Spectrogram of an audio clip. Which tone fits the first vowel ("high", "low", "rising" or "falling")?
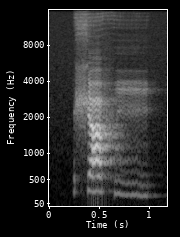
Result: high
